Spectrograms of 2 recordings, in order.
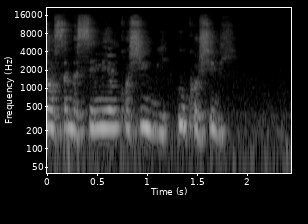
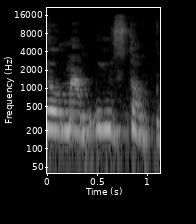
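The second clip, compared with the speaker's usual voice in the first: put-on low, soft, dragged-out teen brush-off; sulky teen brushing off mom; mock teen whine; 5 semitones lower, 5 dB quieter than usual. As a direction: grumble it like a sulky kid. Voiced child dismissing mother.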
